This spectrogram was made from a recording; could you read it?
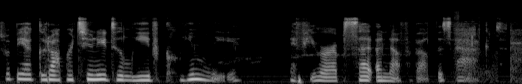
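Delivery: barely audible, very soft, hushed half-whisper. In a role-playing game, leaning in close to Hamlin, a very quiet half-whisper. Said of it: "I'm going to very very very quietly whisper".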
